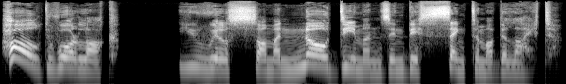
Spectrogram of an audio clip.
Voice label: Female Draenei

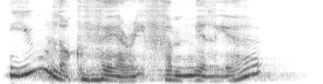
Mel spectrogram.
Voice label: Female Blood Elf

